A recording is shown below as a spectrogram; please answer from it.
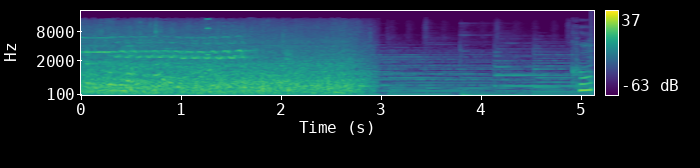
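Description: A Black Kite gives a shrill, quavering whinny over a rough, noisy background for about three seconds, then background music takes over.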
